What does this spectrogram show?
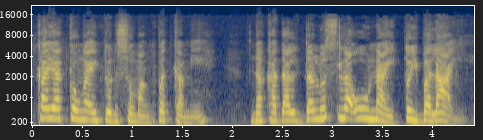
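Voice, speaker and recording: Woman acting harsh, high-voiced bossy aunt. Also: lively intonation, moderate pace, fairly bright tone, no echo. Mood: bossy, scolding. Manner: curt, commanding. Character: harsh, bossy aunt ordering a child around. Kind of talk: radio drama acting in Ilocano.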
